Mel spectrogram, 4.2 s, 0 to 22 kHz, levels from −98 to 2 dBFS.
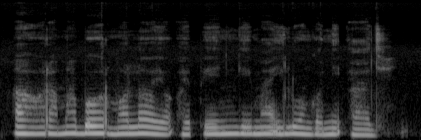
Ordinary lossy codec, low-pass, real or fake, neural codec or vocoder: none; none; real; none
